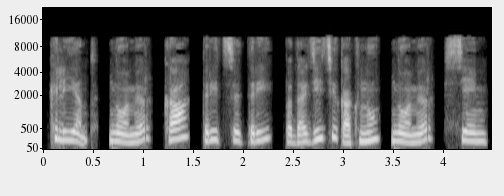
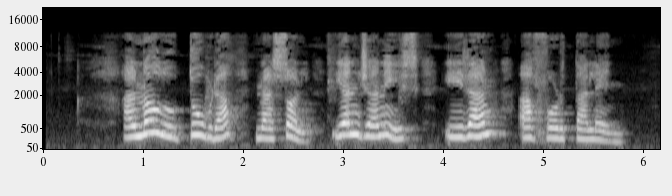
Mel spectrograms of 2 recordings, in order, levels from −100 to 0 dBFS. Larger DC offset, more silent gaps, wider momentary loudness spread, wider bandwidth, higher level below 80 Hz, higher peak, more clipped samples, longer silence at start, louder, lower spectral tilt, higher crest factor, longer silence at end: neither; first, 0.58-0.67 s, 1.11-1.20 s, 1.48-1.59 s, 2.32-2.41 s, 3.40-3.49 s, 3.93-4.02 s vs none; second, 6 LU vs 12 LU; about the same, 11 kHz vs 11.5 kHz; first, -58 dBFS vs -64 dBFS; about the same, -2 dBFS vs -4 dBFS; neither; second, 0.1 s vs 0.8 s; about the same, -21 LUFS vs -20 LUFS; first, -5 dB/octave vs -3 dB/octave; about the same, 18 dB vs 18 dB; second, 0.05 s vs 0.4 s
